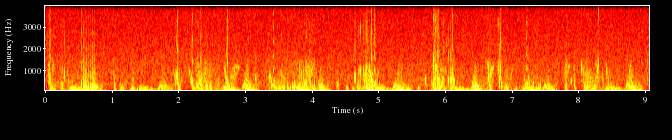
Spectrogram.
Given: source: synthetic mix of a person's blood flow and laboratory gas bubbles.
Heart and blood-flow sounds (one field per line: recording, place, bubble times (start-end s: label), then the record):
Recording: Doppler ultrasound of blood flow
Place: precordium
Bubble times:
0.03-0.14 s: bubbles
0.22-0.80 s: bubbles
1.00-1.09 s: bubbles
1.28-1.35 s: bubbles
1.91-2.06 s: bubbles
2.14-2.92 s: bubbles
3.12-3.19 s: bubbles
3.33-4.08 s: bubbles
4.36-4.42 s: bubbles
4.50-5.02 s: bubbles
5.58-6.19 s: bubbles
6.58-7.02 s: bubbles
7.14-7.46 s: bubbles
7.76-7.98 s: bubbles
8.01-8.52 s: bubbles
From the record:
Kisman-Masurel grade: 343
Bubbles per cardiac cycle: rolling drumbeat, 9 or more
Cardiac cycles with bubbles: 100%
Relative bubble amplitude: loud (0.450 to 0.775)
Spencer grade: 3 (all of the cardiac periods contain showers or single bubble signals, but not dominating or overriding the cardiac motion signals)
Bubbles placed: only in the low amplitude regions of the cardiac cycle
